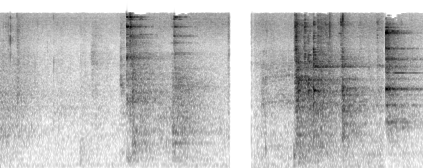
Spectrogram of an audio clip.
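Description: Steel hand tools and suspension parts clinking and clattering in a few short bursts, with a brief ringing to some of the hits and a moment of dead silence just past the middle.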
